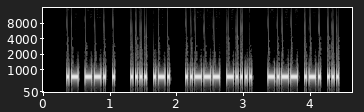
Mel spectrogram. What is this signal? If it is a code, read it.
Morse code, heard as a keyed tone, about 36 wpm, 700 Hz. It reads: AGE HR 26 YRS
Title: Practice QSO - Exchange 3 - More Info - 35wpm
